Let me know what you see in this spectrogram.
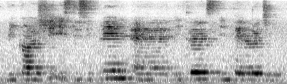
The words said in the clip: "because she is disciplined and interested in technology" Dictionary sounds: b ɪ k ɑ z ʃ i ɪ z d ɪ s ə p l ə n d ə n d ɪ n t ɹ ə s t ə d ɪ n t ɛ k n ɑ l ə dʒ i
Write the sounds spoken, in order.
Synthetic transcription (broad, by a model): b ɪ k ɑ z ʃ i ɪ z d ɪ s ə p l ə n ə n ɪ t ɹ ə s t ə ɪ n t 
